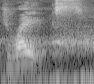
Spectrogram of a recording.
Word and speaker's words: Drax: It's pronounced Drakes.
